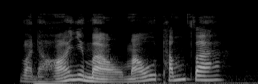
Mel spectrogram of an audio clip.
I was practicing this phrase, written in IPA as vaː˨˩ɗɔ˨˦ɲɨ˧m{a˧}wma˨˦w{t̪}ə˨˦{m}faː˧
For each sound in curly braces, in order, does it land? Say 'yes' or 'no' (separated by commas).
no, no, yes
